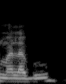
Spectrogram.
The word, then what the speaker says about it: Malabou: Uh bernama lengkap vetsin malah Bu bacanya harus ala Prancis yakin enggak ada esnya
